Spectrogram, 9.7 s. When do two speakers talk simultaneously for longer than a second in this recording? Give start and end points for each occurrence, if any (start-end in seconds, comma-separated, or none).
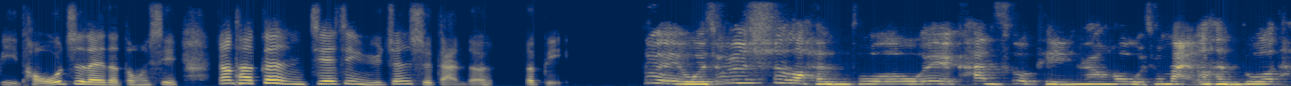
none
